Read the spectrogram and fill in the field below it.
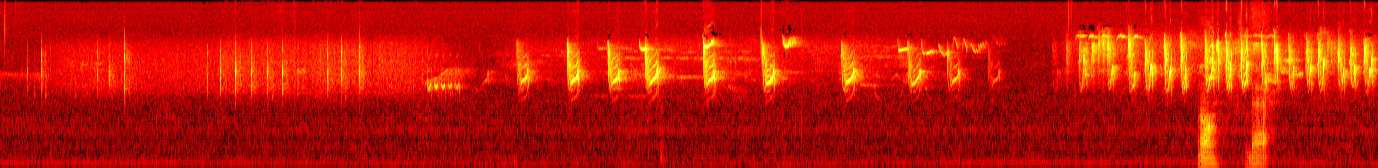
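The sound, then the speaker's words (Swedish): Birds that climb up and down tree trunks head-first squabble, not singing, in agitated bursts of sharp, high chirps and rapid trills, clustered in quick volleys that grow denser toward the end, over a faint steady low hum. “Det är inte sång det här? Nej, det är fåglar som kivas.”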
